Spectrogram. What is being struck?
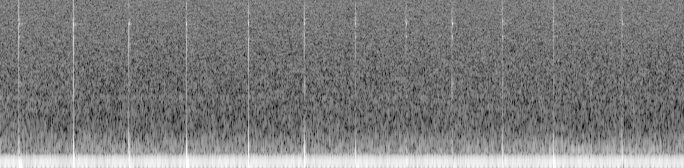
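Glass cologne bottle.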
